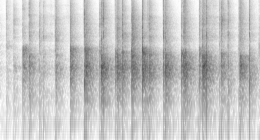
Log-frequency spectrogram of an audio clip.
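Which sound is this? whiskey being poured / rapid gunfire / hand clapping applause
hand clapping applause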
